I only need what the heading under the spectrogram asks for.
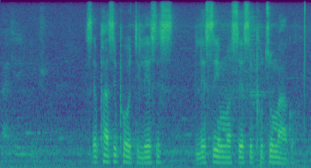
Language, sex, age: Swati, male, 23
